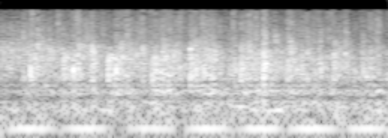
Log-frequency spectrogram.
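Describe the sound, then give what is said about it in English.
An audience claps as people come back up to the front, a steady, dense, crackling wash of many hands that holds at an even loudness for the whole stretch, with no voices over it and a low hum underneath. “Give them a big hand clap as they come again.”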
